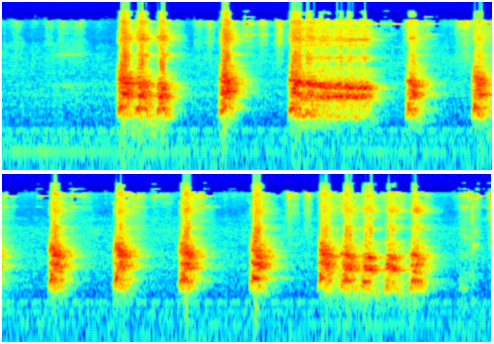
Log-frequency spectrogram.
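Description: A dog barking repeatedly, about a dozen loud barks roughly a second apart, starting shortly after the beginning, one of them drawn out.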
